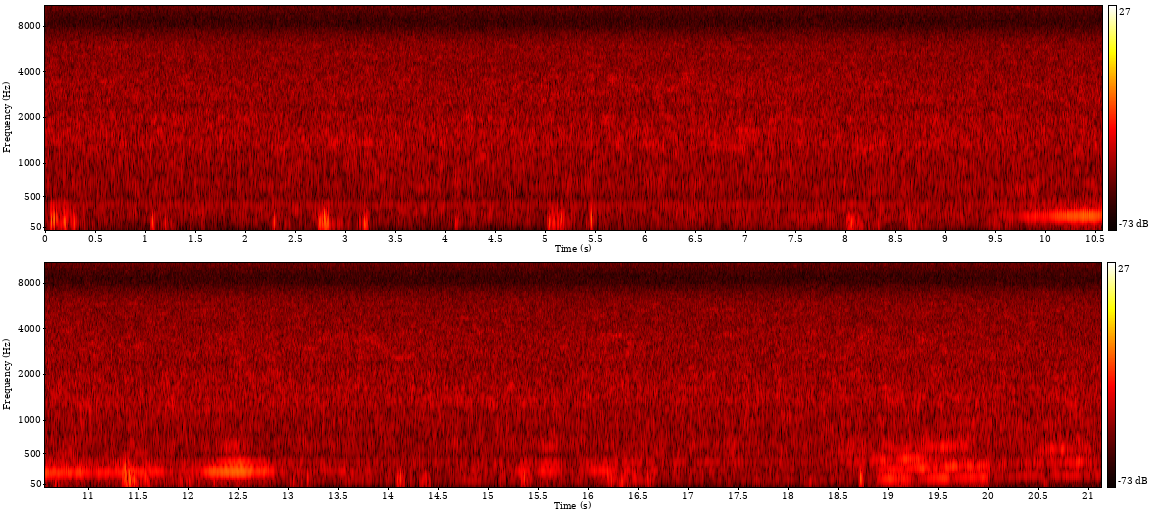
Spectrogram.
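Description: Steady low hiss of room noise, with a few faint soft knocks scattered through it and a brief faint low hum twice around the middle.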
